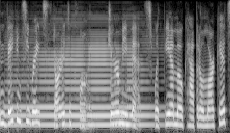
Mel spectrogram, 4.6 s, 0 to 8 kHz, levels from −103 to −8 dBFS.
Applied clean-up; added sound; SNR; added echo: neural mask model RNNoise.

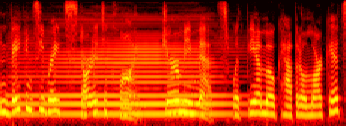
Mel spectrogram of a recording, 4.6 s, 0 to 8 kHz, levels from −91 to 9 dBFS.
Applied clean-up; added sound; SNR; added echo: none; Wind instrument, woodwind instrument; 5 dB; none.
